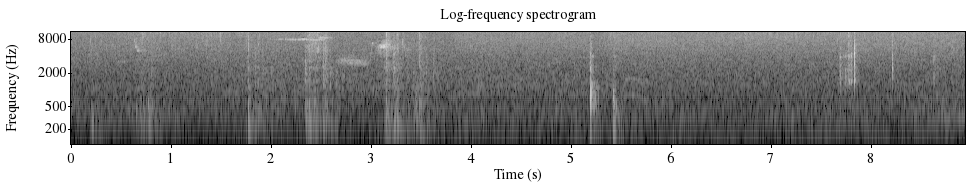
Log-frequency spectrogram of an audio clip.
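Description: Chopped onions frying in oil in a metal pot with a steady low sizzle, while a wooden spoon stirs and knocks against the pot. About halfway through come two sharp clinks, with a few more short clicks near the end.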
